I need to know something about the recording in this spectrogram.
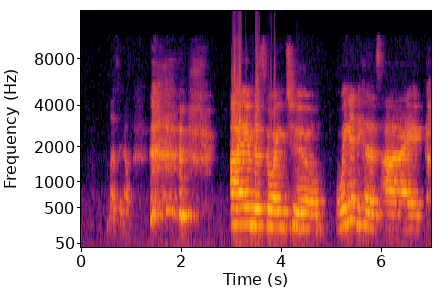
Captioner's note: laughs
